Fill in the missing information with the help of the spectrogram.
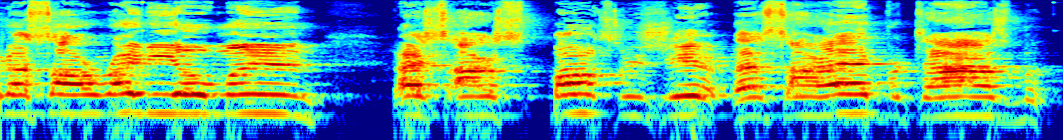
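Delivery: acting out an outraged, high-pitched list; exasperated high yell. Promoter listing what Butcher cost him, exasperated yell. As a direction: hammer each loss home, voice held high.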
